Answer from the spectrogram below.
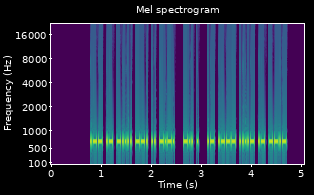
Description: Morse code, heard as a keyed tone, about 46 wpm, 700 Hz. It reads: WA6GIC DE AJ4AQ
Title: USA Callsign DE Callsign 45wpm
